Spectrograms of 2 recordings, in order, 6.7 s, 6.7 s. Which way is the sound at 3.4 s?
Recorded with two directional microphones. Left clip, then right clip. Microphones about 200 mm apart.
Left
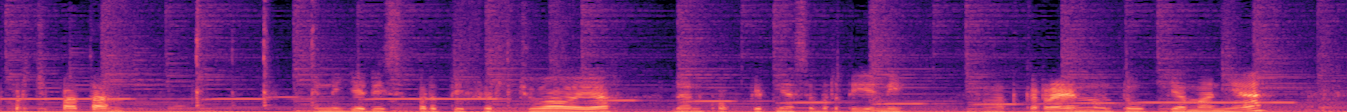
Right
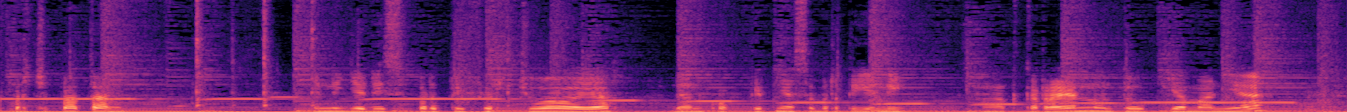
Centre (ahead or behind).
